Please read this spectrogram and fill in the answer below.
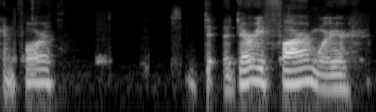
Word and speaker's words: Worcester: Boston yeah going to wer I know it says Worchester but it's but they pronounce it wer and I've got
